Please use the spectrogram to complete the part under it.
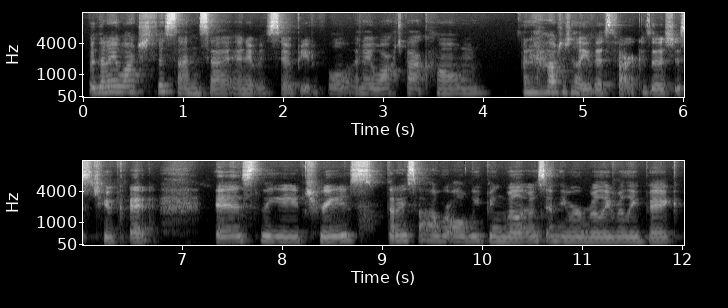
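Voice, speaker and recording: A woman's voice: medium pitch, steady tone, normal speed. American woman vlogger, drowsy, dreamy, rambling storyteller. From United States. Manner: dreamy, meandering, many fillers and "like". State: sleepy.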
